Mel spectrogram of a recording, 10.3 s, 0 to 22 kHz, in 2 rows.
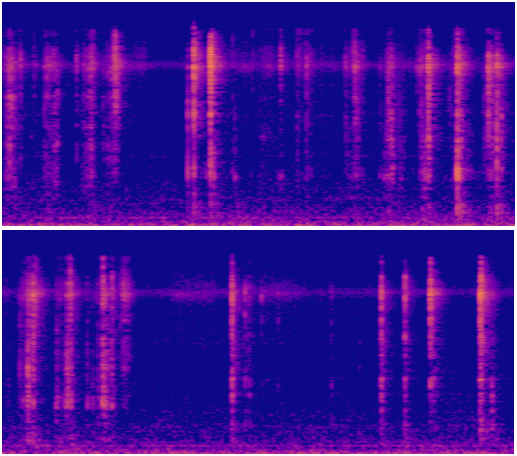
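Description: Phillips screwdriver loosening the bottom-cover screws of a Dell Latitude 7290 laptop: a faint, irregular run of light clicks as the tip works in the screw heads and turns them against the plastic case.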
